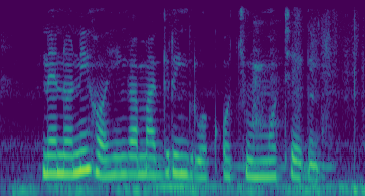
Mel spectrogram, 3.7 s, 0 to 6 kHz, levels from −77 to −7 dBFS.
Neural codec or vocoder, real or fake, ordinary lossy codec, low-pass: none; real; AAC, 48 kbps; 5.4 kHz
